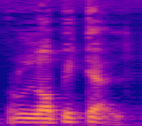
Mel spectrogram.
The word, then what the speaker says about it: L'Hôpital: o s p i t a l is pronounced as lopital the rule is named after the 17th century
